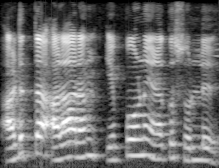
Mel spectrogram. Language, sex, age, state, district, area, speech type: Tamil, male, 30-45, Tamil Nadu, Cuddalore, urban, read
